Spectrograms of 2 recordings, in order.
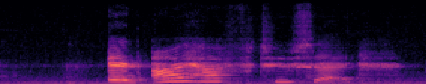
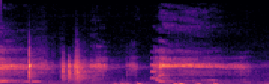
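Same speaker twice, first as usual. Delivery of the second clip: giggle; 12 semitones higher than usual. Real, not acted. Giggle after Boo Boo Butt.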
